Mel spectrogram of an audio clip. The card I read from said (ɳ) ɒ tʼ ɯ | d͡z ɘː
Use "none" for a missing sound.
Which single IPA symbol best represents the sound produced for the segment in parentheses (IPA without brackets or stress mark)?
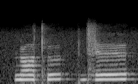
ɳ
